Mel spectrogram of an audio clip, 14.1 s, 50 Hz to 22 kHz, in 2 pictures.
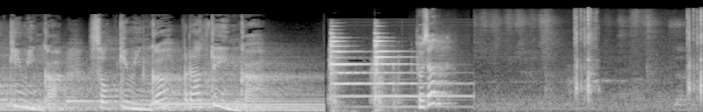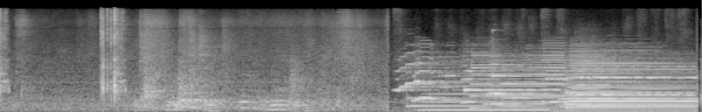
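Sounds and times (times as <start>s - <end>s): camera shutter clicks: 5.8s - 6.0s, 6.9s - 7.2s, 8.0s - 8.4s
brass and woodwind chords: 11.0s - 14.0s.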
